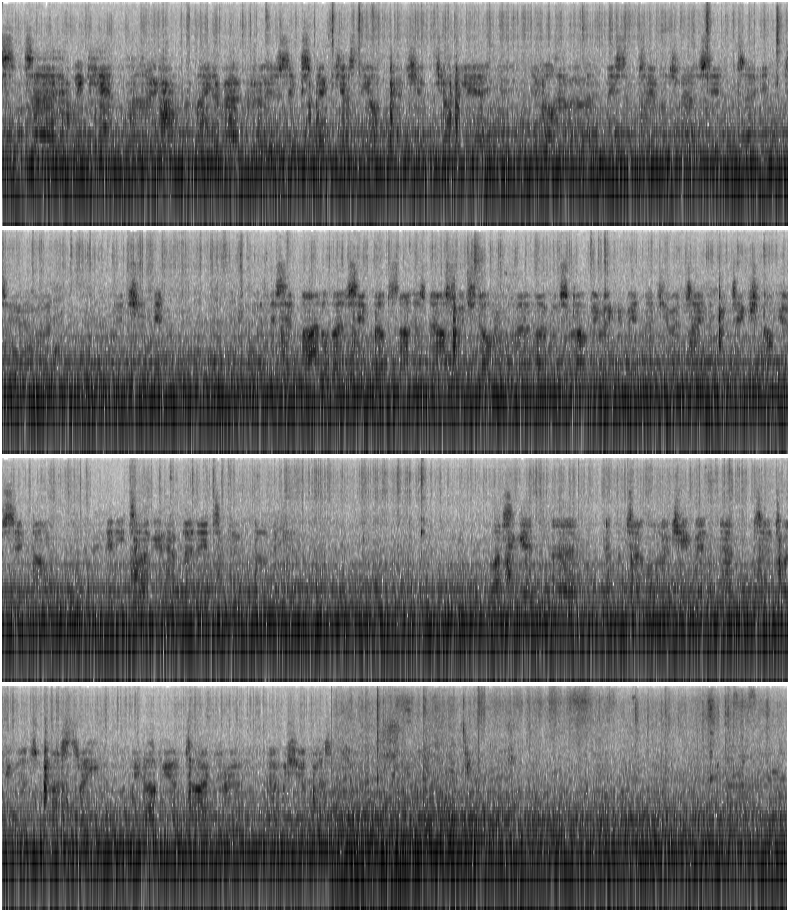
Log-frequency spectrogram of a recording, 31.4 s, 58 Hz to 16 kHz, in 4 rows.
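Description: Steady cabin noise of a Boeing 767-300ER airliner in cruise, the hum of engines and airflow heard from inside the passenger cabin, with indistinct voices over it. It grows a little louder and deeper near the end.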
